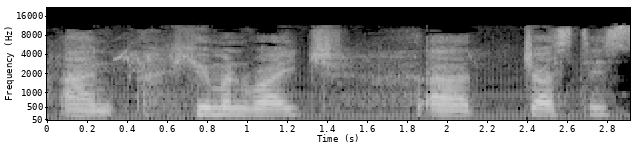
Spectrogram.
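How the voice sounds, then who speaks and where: A woman's voice: a little high, flat delivery, takes it slowly, poor audio. Finnish accent woman in her 20s, thoughtful, kinda hesitant, faint hum. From Finland. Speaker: youth party board member.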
